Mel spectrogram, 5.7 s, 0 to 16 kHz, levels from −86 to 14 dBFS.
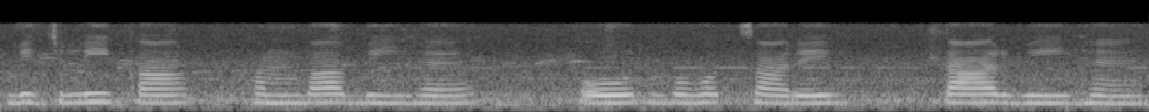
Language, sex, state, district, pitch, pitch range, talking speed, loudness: Hindi, female, Haryana, Jhajjar, 225 Hz, 220-235 Hz, 115 wpm, -18 LUFS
